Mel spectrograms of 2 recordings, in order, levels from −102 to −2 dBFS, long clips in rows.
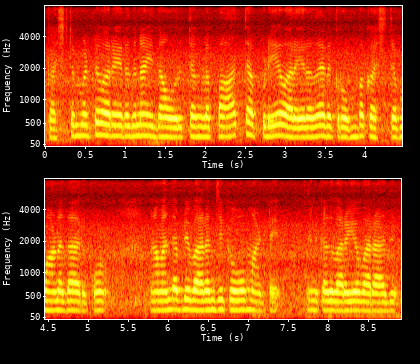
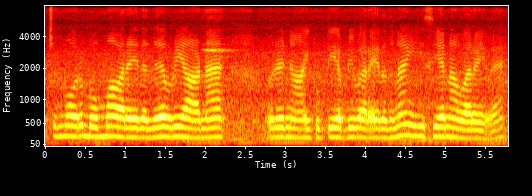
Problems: constant background noise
